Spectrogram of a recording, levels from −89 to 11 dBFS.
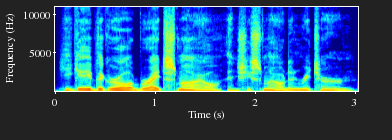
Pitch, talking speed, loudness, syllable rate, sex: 90 Hz, 235 wpm, -17 LUFS, 5.2 syllables/s, male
